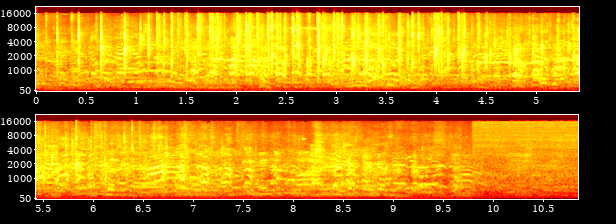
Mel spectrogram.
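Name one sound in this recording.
Hands clap among a crowd of men.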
